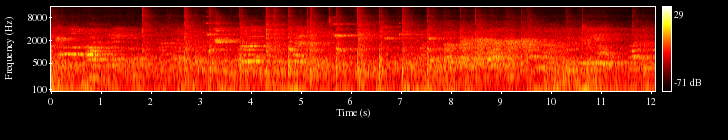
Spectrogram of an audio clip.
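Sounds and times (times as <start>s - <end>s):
racket hitting shuttlecock: 1.8s - 9.5s
shoes squeaking on court: 3.0s - 3.8s, 5.5s - 7.9s.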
